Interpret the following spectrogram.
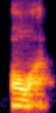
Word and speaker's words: Oa: summation of what they are to number one ola ola ola that is the Green Lantern homeworld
